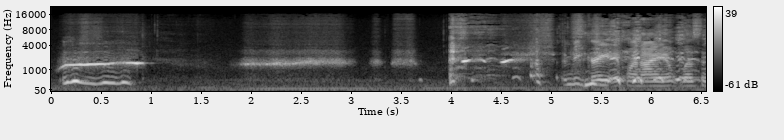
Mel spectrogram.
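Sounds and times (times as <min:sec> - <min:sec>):
person whistling: 0:00.0 - 0:01.0, 0:01.9 - 0:03.7
laughter: 0:04.0 - 0:06.5
speech: 0:05.2 - 0:06.5.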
